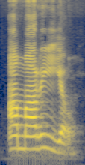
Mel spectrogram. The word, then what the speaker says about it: amarillo: the word for yellow amarillo amarillo now those two ls make a y sound yes it looks like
